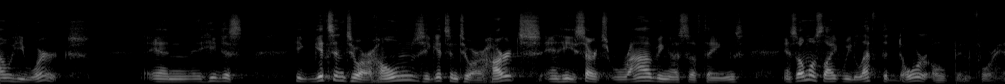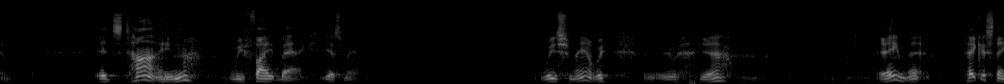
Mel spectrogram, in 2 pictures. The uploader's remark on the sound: This audio is from our Wednesday Night Service.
